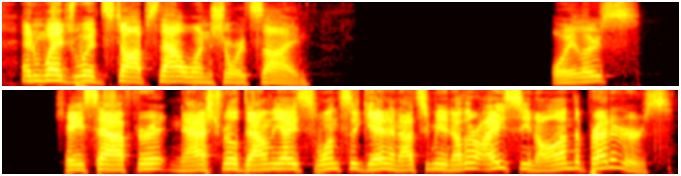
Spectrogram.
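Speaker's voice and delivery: brisk hockey play-by-play call; sportscaster calling the action. Acted. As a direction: call the game live as it happens. Live play-by-play of hockey game.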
